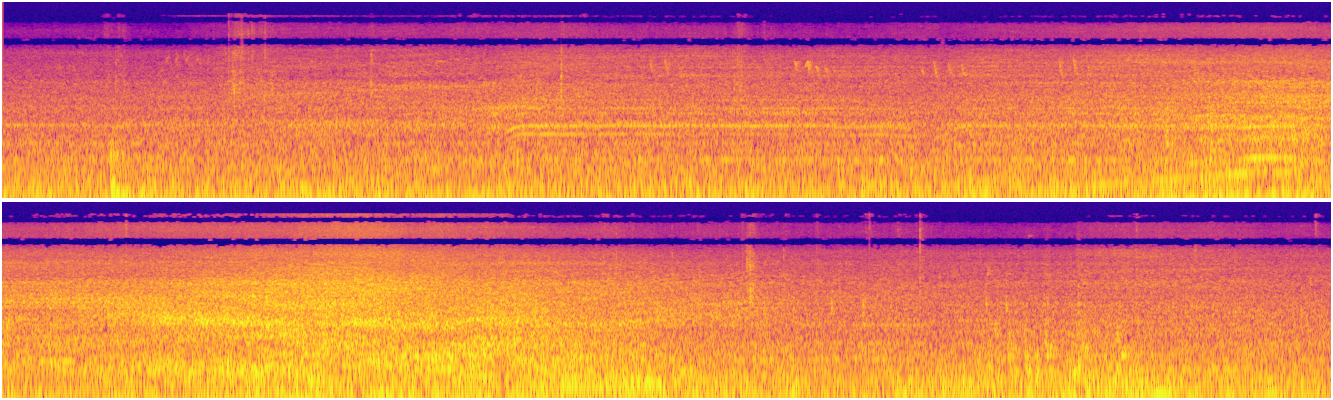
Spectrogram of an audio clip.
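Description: Street traffic: a steady low rumble of engines, with a vehicle passing in the middle, swelling louder and fading away.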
